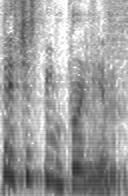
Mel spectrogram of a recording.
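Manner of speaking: tearful crying voice. Sharing good memories, crying. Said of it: "I'm crying again".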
